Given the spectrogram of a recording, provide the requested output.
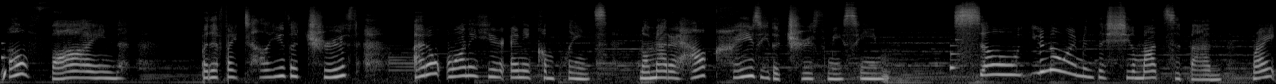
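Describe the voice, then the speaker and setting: Clear music plays in the background as a high-pitched put-on character voice moves at a fairly slow pace with long, frequent pauses. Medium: video game. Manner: hesitant, stammering, sighing.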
